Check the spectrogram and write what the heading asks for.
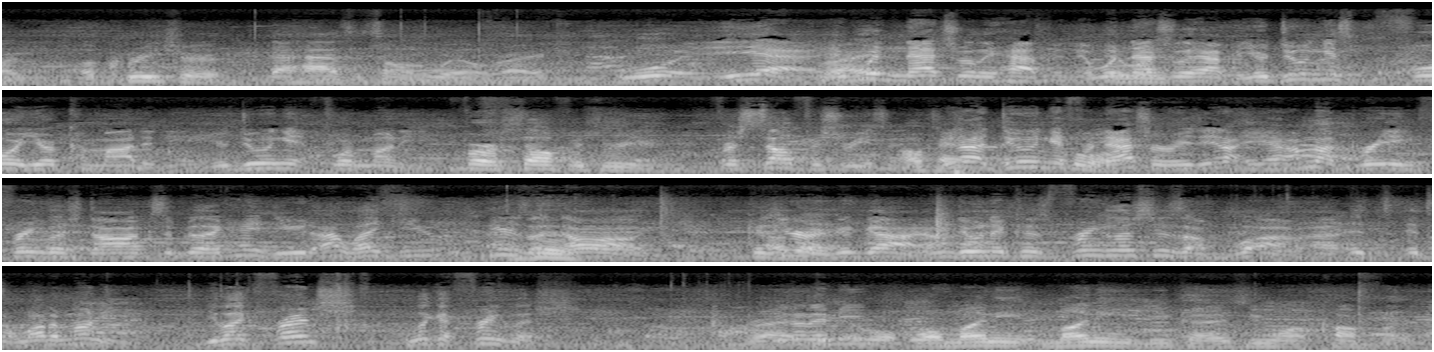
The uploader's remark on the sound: I was at this douchey artist party in Chicago where everyone was very detached & cool & ironic & loved to have stupid fucking debates & I walked in on this one on the fire escape so I had to record it.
